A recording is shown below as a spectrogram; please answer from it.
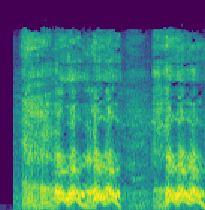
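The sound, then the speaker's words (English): A man imitates a dog's growl with two rough, guttural, throaty growls, a long one followed by a shorter one, loud and close. “He's got the dog in him, yeah. Amy Audibert asked him, what does an NBA dog sound like?”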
